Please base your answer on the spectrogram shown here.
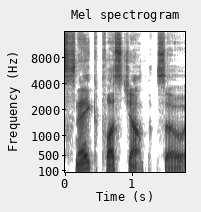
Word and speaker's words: Snak: Is it Snak or Snake? I guess it's Snak, right? There's not an E on the end.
